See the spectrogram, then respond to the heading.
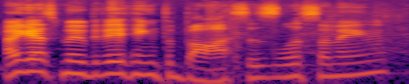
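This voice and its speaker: A woman's voice: mid-range voice, brisk, sharp tone, soft background music. A woman game streamer chatting casually and playfully with her live viewers in an informal way. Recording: clear background noise behind voice.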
